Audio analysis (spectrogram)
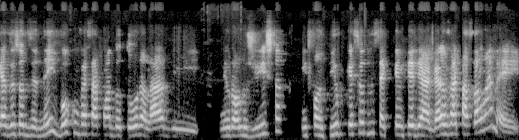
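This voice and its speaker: With lively intonation, a woman speaks in a normal speaking voice, fairly high in pitch, at a moderate pace. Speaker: person living with aphasia. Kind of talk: casual chat.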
